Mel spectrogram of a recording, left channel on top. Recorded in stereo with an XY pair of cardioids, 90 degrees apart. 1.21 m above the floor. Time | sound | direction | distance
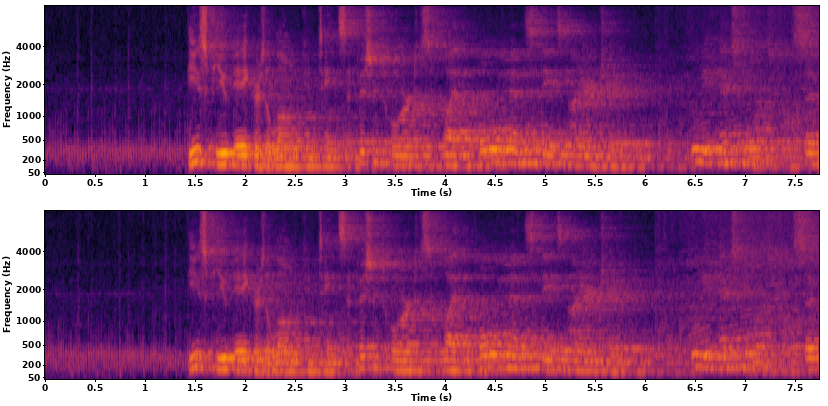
1.4 | a man speaking | 55° left | 0.6 m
